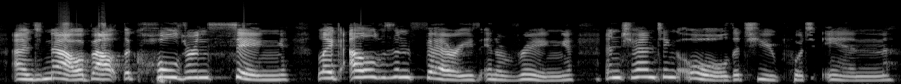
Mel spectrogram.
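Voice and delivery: loud, slow, commanding goddess voice; Hecate. Acted. Hecate praising the witches, loud and slow. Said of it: "This picture will represent Hecate".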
